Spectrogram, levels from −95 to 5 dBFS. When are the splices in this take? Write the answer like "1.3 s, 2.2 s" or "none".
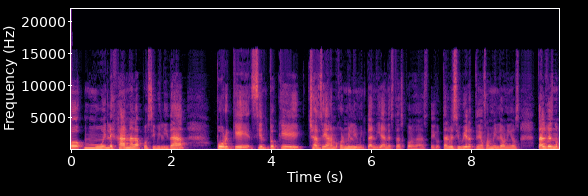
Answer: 7.2 s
